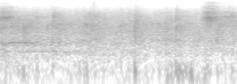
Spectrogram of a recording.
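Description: A church audience on its feet claps hands steadily during a sermon, a dense, continuous patter of many overlapping claps with a bright, hissy texture, no voices standing out.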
